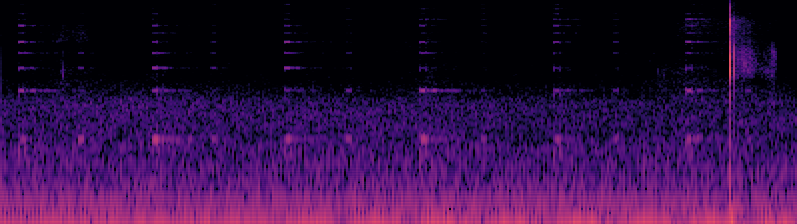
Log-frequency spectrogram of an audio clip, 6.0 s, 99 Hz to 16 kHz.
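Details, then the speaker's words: DIY real-time temperature monitoring and alarm system, sensor heated to about 32.8 °C and cooling toward 31: short high beeps repeating about twice a second over low room hum; over-temperature alarm beeping. "Ini alarmnya bunyi ya, kalau kita dengarkan suaranya."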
